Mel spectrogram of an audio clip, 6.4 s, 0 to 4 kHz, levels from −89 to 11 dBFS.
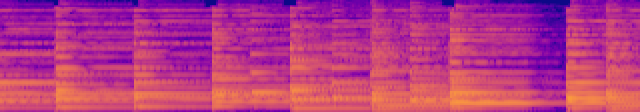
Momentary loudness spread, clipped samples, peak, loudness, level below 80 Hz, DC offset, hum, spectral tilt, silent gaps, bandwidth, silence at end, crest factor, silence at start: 8 LU; under 0.1%; -2 dBFS; -20 LUFS; -40 dBFS; under 0.1%; none; -11 dB/octave; none; 4 kHz; 0 s; 18 dB; 0 s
